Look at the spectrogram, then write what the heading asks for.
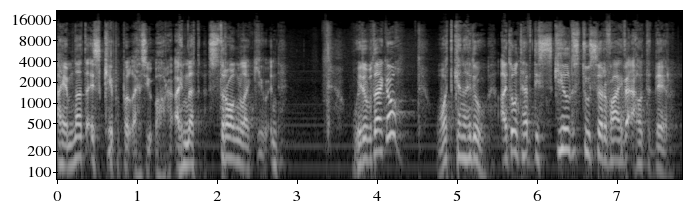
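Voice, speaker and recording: An actor playing a desperate, frightened father in an audio drama, speaking in a halting, emotionally raw way. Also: on the high side, big pitch swings, breathy edge. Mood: desperate, pleading.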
